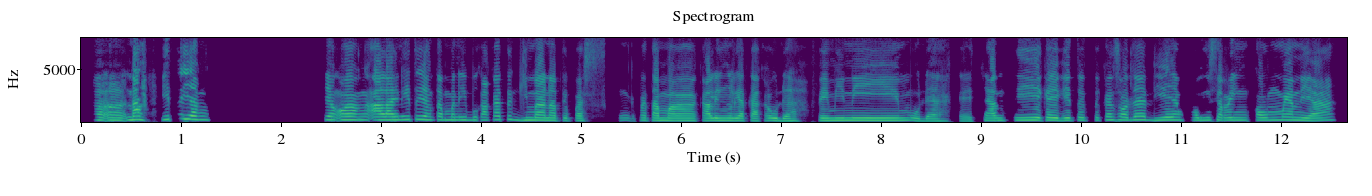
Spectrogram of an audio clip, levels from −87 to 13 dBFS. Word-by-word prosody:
Heeh. 250 -2 +2
Nah 310 -1 +7 0.2
itu 330 +5 -4
yang 305 -2 +3 1.2
yang 290 -1 +1
orang 285 0 +4
a 275 - +8
lain 285 +3 +3
itu 335 - -1
yang 305 - +2
temen 275 -1 -2
ibu 270 0 -4
Kakak 270 +4 -2
tuh - - -4
gimana 240 -1 +2
tuh 215 -1 -9
pas, 215 0 -3 0.4
eee, 230 - -15
pertama 220 -2 +1
kali 215 0 +2
ngeliat 215 -1 0
Kakak 210 +2 -2
udah 200 0 0 0.2
feminim, 225 +1 +1
udah 190 -3 -3 0.2
kayak 180 -2 -7
cantik, 245 +2 -1
kayak 240 -2 +3
gitu 235 +2 -9
tuh 245 +2 -12
kan. 280 - -2
Soalnya 275 +1 0
dia 255 +3 +1
yang 260 - -8
paling 240 +1 -4
sering 245 -1 -2
komen, 255 +1 0
ya. 230 +3 0
245 Hz, 180 wpm, -22 LUFS, 225-270 Hz, 1.2 s, a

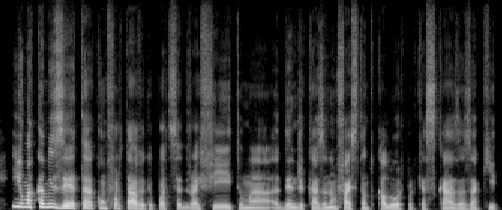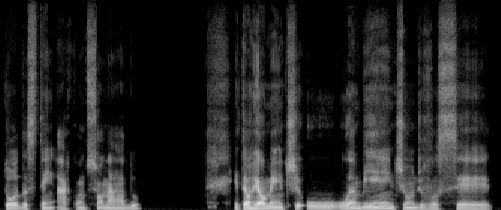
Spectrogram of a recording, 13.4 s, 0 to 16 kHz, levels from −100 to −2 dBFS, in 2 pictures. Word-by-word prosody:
e 300 -2 +5
uma 265 -1 +6
camiseta 185 -8 +6
confortável, 155 -5 +1
que - - -9
pode 125 -4 -5
ser - - -5
dry-fit, 115 +2 -4
uma 105 -1 -3
dentro 125 +5 -1
de 120 - -4
casa 115 -2 -3
não 130 +2 -1
faz 115 -3 0
tanto 105 -4 -8
calor, 115 -2 0
porque - - -13
as - - -7
casas 100 -1 -2
aqui, 100 -1 -6
todas 130 -6 0
têm 100 -2 -5
ar-condicionado 100 +4 -4 1.2
então 125 - +5
realmente 135 -1 +4
o 110 0 -2 0.3
o - - +3
ambiente 135 -2 0
onde 110 -2 -2
você 95 -1 -4
115 Hz, 135 wpm, -25 LUFS, 100-135 Hz, 1.2 s, uma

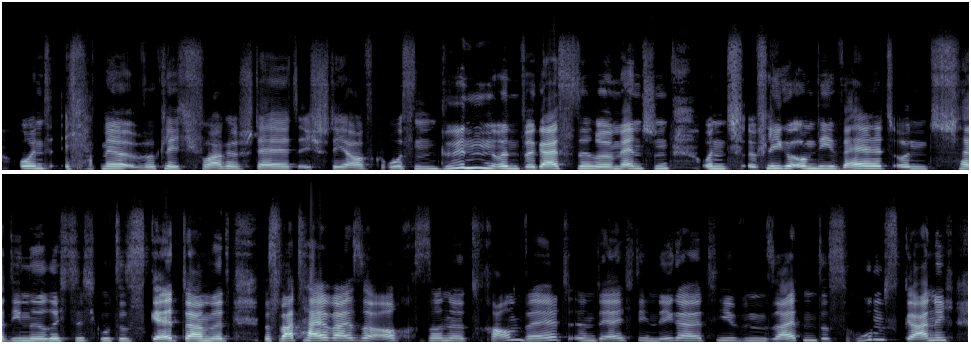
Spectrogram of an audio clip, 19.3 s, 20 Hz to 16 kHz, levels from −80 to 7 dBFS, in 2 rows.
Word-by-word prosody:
und 215 -1 +1
ich 190 +1 -9
habe 185 -1 -15
mir 200 -4 +1
wirklich 190 +1 -4
vorgestellt, 195 0 -1
ich 350 -3 -9
stehe 185 -1 -3
auf 190 0 -4
großen 190 0 -7
Bühnen 255 +4 +2
und 205 -1 +1
begeistere 200 +1 +3
Menschen 210 +2 0 0.3
und 205 - -2
fliege 225 -5 +2
um 210 0 +3
die 205 -3 -1
Welt 220 +5 +4
und 190 -1 -5
verdiene 195 0 -2
richtig 200 +2 -3
gutes 190 -2 -8
Geld 180 +4 +6
damit. 200 -1 +5 0.3
Das 190 0 -6
war 205 +1 +7
teilweise 225 0 +4
auch 225 - -3
so 210 0 -5
'ne 210 -2 -7
Traumwelt, 250 +3 -4
in 210 -1 -10
der 195 +1 -3
ich 220 - -21
die 220 -2 -14
negativen 210 0 -7
Seiten 205 +5 -1
des 190 -1 -14
Ruhms 285 +6 -12
gar 190 +1 +4
nicht 240 +1 -5
205 Hz, 130 wpm, -23 LUFS, 190-215 Hz, 0.3 s, war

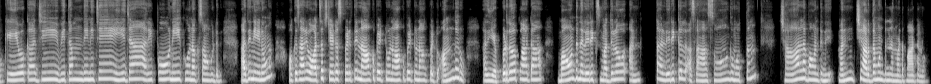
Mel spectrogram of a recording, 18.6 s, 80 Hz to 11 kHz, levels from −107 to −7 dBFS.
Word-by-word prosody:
ఒకే 240 +4 -3 0.2
ఒక 265 0 -6 0.3
జీవితం 270 -1 0 0.2
దినిచేయి 270 -1 0
జారి 280 -3 +1
పోనీకు! 275 -1 +1
అని 250 - +3
ఒక 240 - -13
సాంగ్ 235 -1 0
ఉంటది. 215 -1 -7 0.4
అది 235 +5 +2
నేను 260 -1 +3 0.5
ఒకసారి 270 +1 +2
వాట్సాప్ 250 +6 +3
స్టేటస్ 275 -1 0
పెడితే 260 +3 -1 0.2
"నాకు 250 +4 +4
పెట్టు. 275 0 -1
నాకు 245 +1 +2
పెట్టు. 275 -1 -2
నాకు 245 -2 -4
పెట్టు." 230 - -3
అందరూ 295 +4 0 0.4
అది 225 0 0
ఎప్పుడిదో 255 +8 +3
పాట. 270 -1 +2 0.6
బాగుంటుంది 280 +4 +4
లిరిక్స్. 260 0 -1
మధ్యలో 260 +5 +1 0.3
అంత 240 +6 -8 0.2
లిరికల్ 275 +4 -1
అసలు 225 +1 -3
ఆ - - -2 0.2
సాంగ్ 245 +4 -2
మొత్తం 240 +6 -5 0.7
చాలా 265 +7 +2
బాగుంటుంది. 240 -3 0 0.2
మంచి 265 +3 -1
అర్థం 250 +4 +1
ఉంటుందనమాట 230 -3 -2
పాటలో. 210 -2 -3
260 Hz, 130 wpm, -21 LUFS, 240-275 Hz, 0.7 s, నాకు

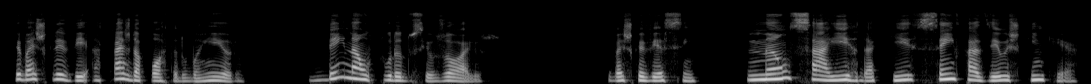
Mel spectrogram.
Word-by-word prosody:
Você 235 - +2
vai 225 +1 +1
escrever 225 -7 -1
atrás 220 +6 -1
da 190 -2 0
porta 170 -4 -5
do 150 - -10
banheiro, 155 0 -3 0.6
bem 205 - -3
na 275 -3 +6
altura 205 -4 +1
dos 160 -1 -10
seus 150 0 -9
olhos 150 - -4 1.1
você - - -17
vai 175 - +1
escrever 180 -2 0
assim: 170 -3 -7 0.5
"Não 235 +6 +6
sair 205 -7 +2
daqui 180 +5 -1
sem 235 +4 +3
fazer 190 -7 0
o 200 - +3
skincare". 190 -5 -3
190 Hz, 135 wpm, -22 LUFS, 170-215 Hz, 1.1 s, na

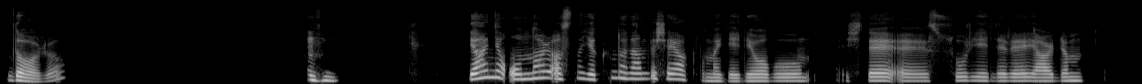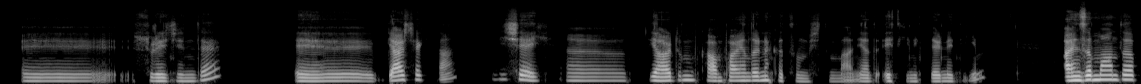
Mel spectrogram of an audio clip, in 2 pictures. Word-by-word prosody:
Doğru. 170 - +2 2.4
Hı 205 - +5
hı. 180 -1 -2 1.3
Yani, 305 +6 +5
onlar, 265 +6 +2
aslında 270 0 -1
yakın 235 +6 -2
dönemde 260 -2 0
şey 250 -2 0
aklıma 165 -7 -4
geliyor 155 +1 -1
bu, 165 0 -2 0.4
işte, 175 +1 -5
eee, 165 -2 0
Suriyelilere 175 -2 -5
yardım, 170 +1 -1 0.8
eee, 160 -1 -5 0.2
sürecinde, 155 - -2 0.7
eee, 160 0 +1
gerçekten 210 - +1 0.3
bir 235 0 -16
şey, 200 -6 +2 0.2
ııı, 175 0 -6 0.2
yardım 185 +3 +3
kampanyalarına 180 +2 +1
katılmıştım 140 -4 -11
ben - - -6
ya 145 -1 -3
da - - -13
etkinliklerine 145 0 -3
diyeyim. 270 - -10 0.8
Aynı 190 +2 +9
zamanda, 215 +2 +7
175 Hz, 85 wpm, -24 LUFS, 160-210 Hz, 2.4 s, Aynı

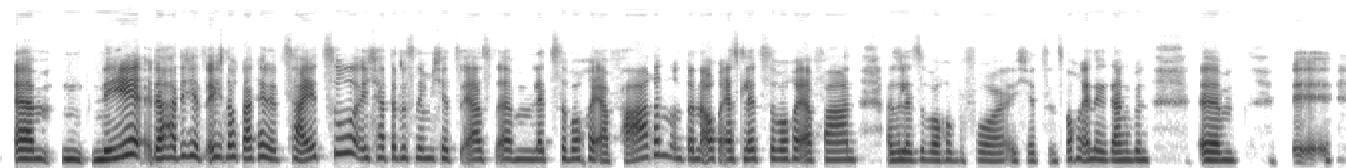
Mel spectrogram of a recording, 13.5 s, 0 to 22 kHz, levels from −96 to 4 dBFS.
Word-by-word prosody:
Ähm, 225 -2 +5
n 220 -1 0
ne, 240 - +7
da 235 +2 +7
hatte 260 +3 +1
ich 295 - -3
jetzt 275 -7 0
echt 265 +2 +1
noch 275 0 +2
gar 235 -1 +4
keine 240 -6 0
Zeit 240 +3 +1
zu. 360 +3 -1
Ich 245 +2 -5
hatte 255 0 -2
das 255 0 -6
nämlich 235 -2 -4
jetzt 225 -3 -4
erst, 215 0 -2
ähm, 215 -1 -2
letzte 215 +2 -3
Woche 225 0 0
erfahren 260 - 0
und 235 -3 -9
dann 225 -1 -1
auch 225 0 +2
erst 215 0 -1
letzte 225 +1 -2
Woche 220 +1 +1
erfahren 205 +1 -1 0.3
also 195 +1 -2
letzte 200 +1 -2
Woche, 195 +1 -3
bevor 185 0 -6
ich 185 0 -12
jetzt 185 -1 -11
ins 180 +1 -16
Wochenende 215 -1 -1
gegangen 200 0 -1
bin, 205 -1 -4 0.5
ähm, 195 -1 +2 0.5
äh, 465 0 -7
220 Hz, 185 wpm, -22 LUFS, 205-245 Hz, 0.5 s, ne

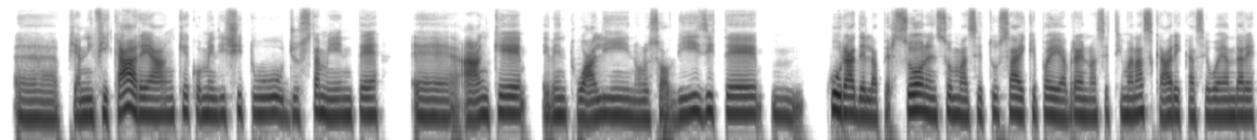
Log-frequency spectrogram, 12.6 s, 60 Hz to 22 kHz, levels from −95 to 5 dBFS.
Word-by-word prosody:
ehm, 160 -2 -3
pianificare 180 +5 +4
anche 180 +3 0
come 180 -1 -1
dici 180 +3 -4
tu, 185 -1 0
giustamente, 175 0 -1 0.3
ehm, 165 -1 -2
anche 185 +4 +2
eventuali, 175 0 0
non 160 -1 -4
lo 160 - -2
so, - - -5
visite, 190 +2 0
mhmm, 175 -2 -4 0.3
cura 200 -4 +8
della 170 -2 +1
persona; 210 +3 +3
insomma, 180 -1 -1
se 175 +1 -6
tu 190 - -6
sai 185 0 +1
che 185 - -5
poi 180 -3 +1
avrai 175 +2 0
una 170 0 -2
settimana 180 +1 -2
scarica, 170 -2 -2
se 170 - -7
vuoi 170 0 0
andare 170 0 -1
175 Hz, 150 wpm, -21 LUFS, 170-185 Hz, 0.3 s, cura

